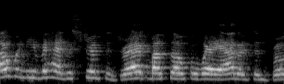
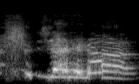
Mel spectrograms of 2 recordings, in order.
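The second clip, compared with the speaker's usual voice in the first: drawn-out melodramatic cry, pitched up; dramatic outburst; 4 semitones higher, 3 dB louder, much slower than usual. Acted. Emotional guest acting out her on-camera meltdown, dramatic. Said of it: "I'll be all dramatic".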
